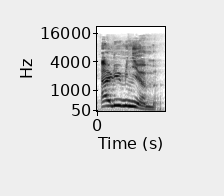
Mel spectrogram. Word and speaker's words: aluminium: ça change la prononciation en anglais britannique c'est la première syllabe qui est accentuée et s'adonne à l'omnium mais en anglais américains c'est la deuxième syllabe qui accentué et toutes les autres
